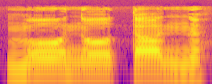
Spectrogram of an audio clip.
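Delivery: "monotone" very slow, every syllable held long. Shown as a demonstration. Teacher presenting a very long word, "monotone" syllable by syllable. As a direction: stretch "monotone" right out, one syllable at a time. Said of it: "Première syllabe".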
